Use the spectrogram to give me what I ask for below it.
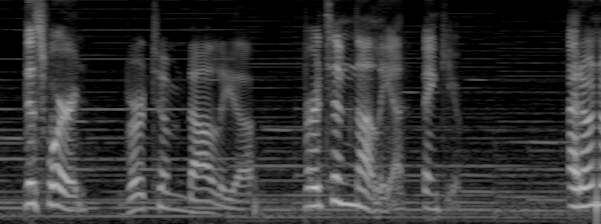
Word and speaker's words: Vertumnalia: Why Vertuminalia? This word. Vertumnalia.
